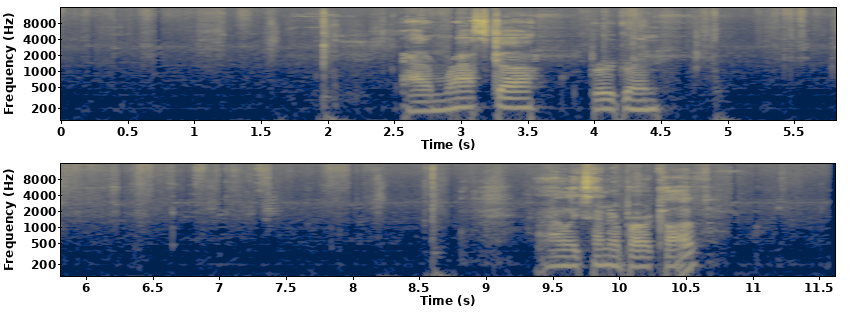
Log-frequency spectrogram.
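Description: Trading cards slide and rustle softly between fingers.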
